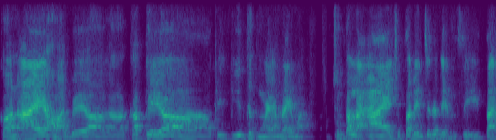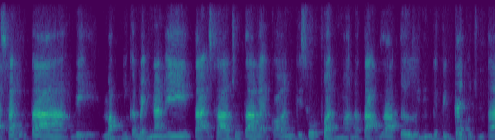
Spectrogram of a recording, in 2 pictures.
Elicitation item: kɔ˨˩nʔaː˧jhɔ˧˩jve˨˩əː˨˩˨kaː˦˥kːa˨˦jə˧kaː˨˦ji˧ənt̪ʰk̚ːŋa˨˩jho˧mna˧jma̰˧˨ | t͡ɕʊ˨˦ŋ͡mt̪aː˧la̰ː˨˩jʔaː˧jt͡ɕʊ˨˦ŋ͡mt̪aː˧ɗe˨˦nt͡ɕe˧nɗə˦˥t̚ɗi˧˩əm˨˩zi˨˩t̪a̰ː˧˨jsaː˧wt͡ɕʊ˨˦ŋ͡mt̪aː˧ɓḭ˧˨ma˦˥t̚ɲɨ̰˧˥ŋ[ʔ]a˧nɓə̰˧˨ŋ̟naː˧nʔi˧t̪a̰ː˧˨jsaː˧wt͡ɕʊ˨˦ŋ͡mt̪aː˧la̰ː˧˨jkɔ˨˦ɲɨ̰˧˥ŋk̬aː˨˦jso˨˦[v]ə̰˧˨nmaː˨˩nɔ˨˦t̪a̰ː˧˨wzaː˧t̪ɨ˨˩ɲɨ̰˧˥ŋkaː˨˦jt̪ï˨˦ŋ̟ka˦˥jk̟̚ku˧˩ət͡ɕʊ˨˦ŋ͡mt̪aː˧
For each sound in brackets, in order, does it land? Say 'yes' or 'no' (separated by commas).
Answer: no, no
